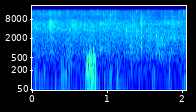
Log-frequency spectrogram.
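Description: Steady rain falling on wet ground and a car, with one short low thump a little under a second in.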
